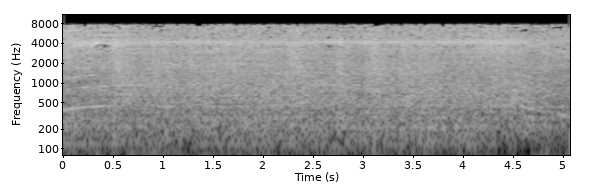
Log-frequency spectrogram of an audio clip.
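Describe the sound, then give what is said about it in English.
A vacuum cleaner runs steadily, a loud, constant whooshing roar with a faint whine, holding the same level for the whole stretch with no voices. “All right, Daddy, I'm going to go have more fun with my vacuum.”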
